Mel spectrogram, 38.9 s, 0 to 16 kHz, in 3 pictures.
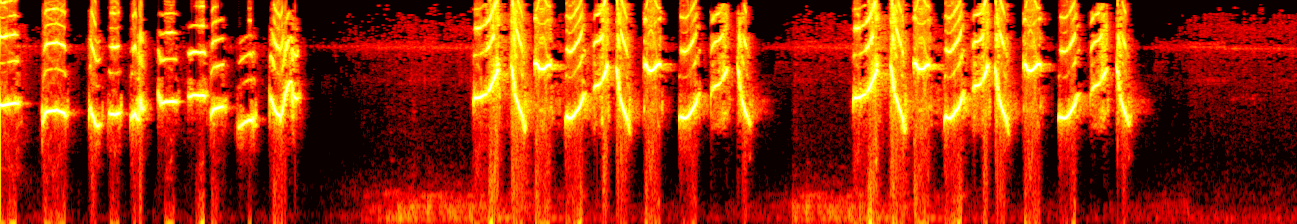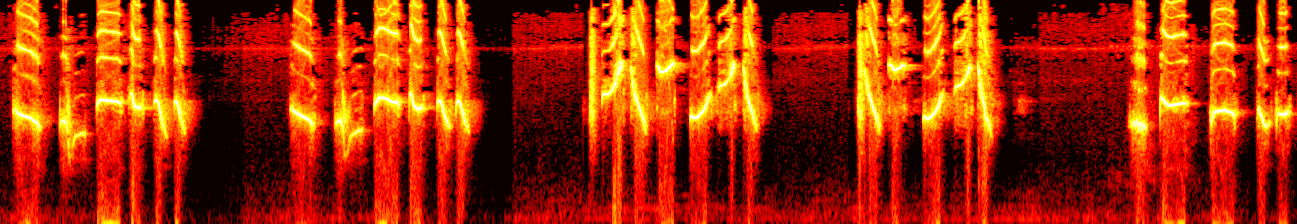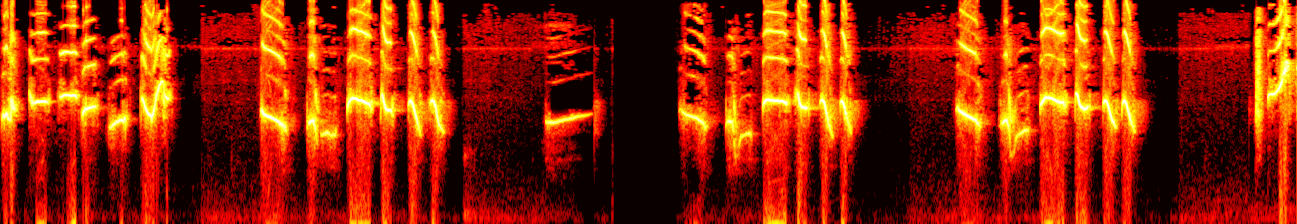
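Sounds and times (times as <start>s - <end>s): bird singing whistled phrases: 0.0s - 3.1s, 4.7s - 7.6s, 8.5s - 11.4s, 13.1s - 15.0s, 15.9s - 17.8s, 18.9s - 20.7s, 21.6s - 23.0s, 24.2s - 27.8s, 28.5s - 30.5s, 31.4s - 32.0s, 32.8s - 34.6s, 35.5s - 37.4s, 38.5s - 38.9s.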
